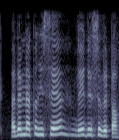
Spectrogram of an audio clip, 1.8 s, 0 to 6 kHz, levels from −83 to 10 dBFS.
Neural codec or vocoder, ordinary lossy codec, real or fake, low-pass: codec, 16 kHz, 0.5 kbps, FunCodec, trained on LibriTTS, 25 frames a second; none; fake; 5.4 kHz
